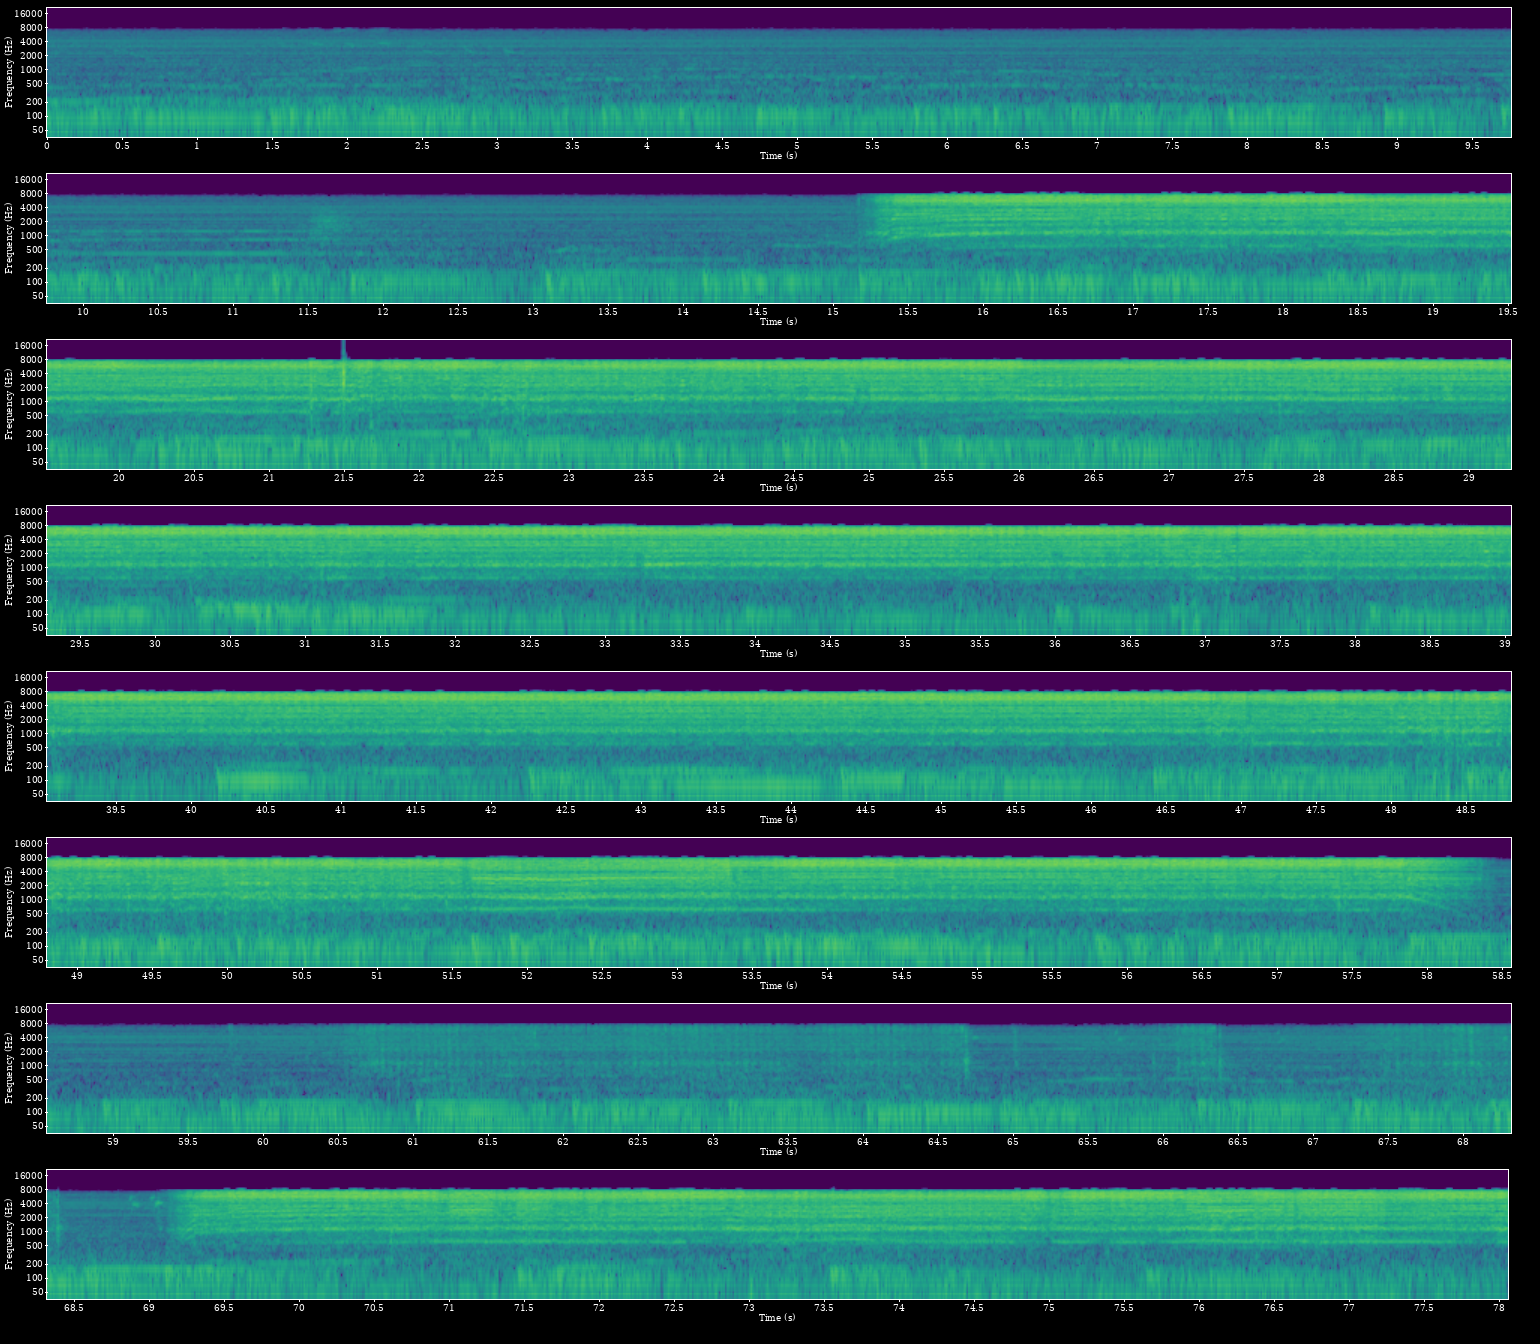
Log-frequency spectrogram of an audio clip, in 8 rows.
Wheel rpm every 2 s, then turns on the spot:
0, 0, 0, 0, 0, 0, 0, 50, 160, 160, 160, 160, 160, 160, 160, 160, 160, 160, 160, 160, 160, 160, 160, 160, 160, 160, 160, 160, 150, 10, 10, 20, 10, 10, 60, 160, 160, 160, 160.
60-64 66-68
